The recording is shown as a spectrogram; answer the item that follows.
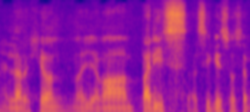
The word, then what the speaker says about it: Paris: Oiga, ¿su apellido se pronuncia París como la ciudad? Sí. ¿Y por qué todos le hemos dicho París durante todo este tiempo?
